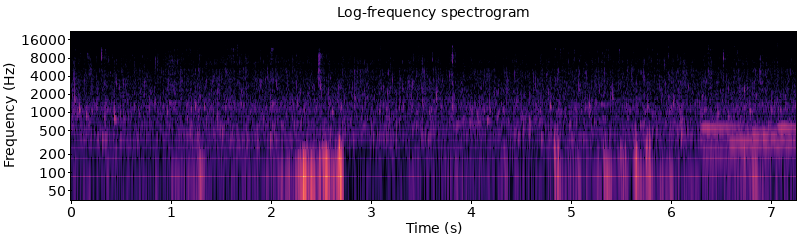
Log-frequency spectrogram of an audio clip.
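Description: A few dull low thuds over a steady faint hiss, the loudest pair about two and a half seconds in and softer ones around five seconds. Background music comes in near the end.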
